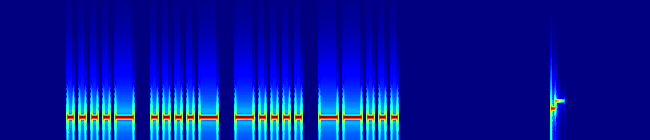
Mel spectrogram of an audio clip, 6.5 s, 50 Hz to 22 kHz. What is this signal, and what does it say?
Morse code, heard as a keyed tone, about 20 wpm, 700 Hz. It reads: 4467
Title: Numbers - 4-Digit 20wpm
